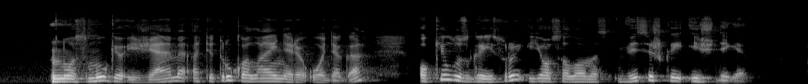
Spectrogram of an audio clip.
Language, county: Lithuanian, Panevėžys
